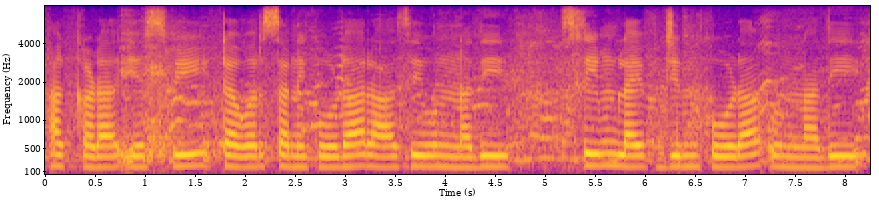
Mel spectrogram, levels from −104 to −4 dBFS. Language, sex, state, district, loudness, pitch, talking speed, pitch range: Telugu, female, Andhra Pradesh, Annamaya, -17 LUFS, 190 Hz, 95 wpm, 185-200 Hz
